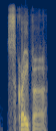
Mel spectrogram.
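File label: "scraper", British English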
